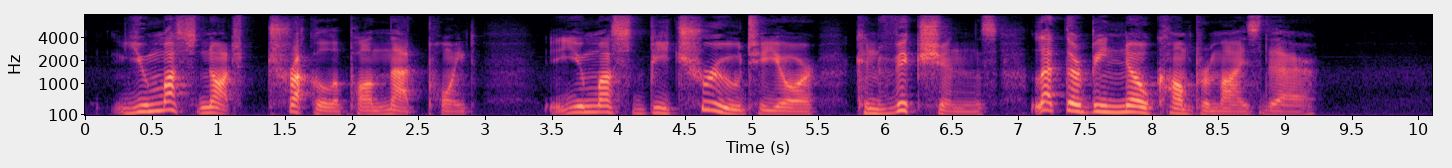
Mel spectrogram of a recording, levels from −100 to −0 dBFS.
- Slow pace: Yes, slow, 120 wpm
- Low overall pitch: Yes, low, 125 Hz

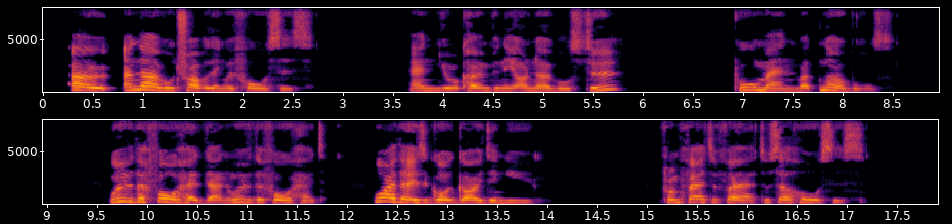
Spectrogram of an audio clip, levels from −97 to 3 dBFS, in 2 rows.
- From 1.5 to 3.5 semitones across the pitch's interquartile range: No, average, 5.1 semitones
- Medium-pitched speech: No, high, 225 Hz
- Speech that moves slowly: Yes, slow, 115 wpm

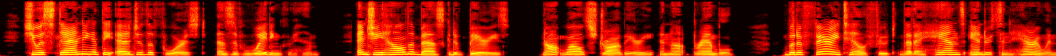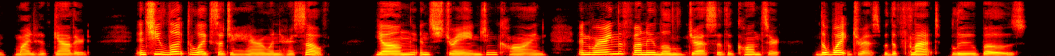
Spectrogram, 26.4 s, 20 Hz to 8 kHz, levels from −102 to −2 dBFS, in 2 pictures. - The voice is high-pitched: Yes, high, 225 Hz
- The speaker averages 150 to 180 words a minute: Yes, average, 160 wpm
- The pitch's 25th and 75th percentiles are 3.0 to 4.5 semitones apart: Yes, average, 3.7 semitones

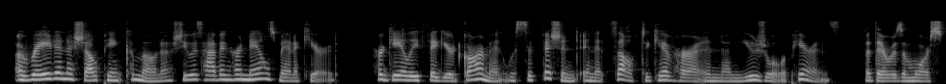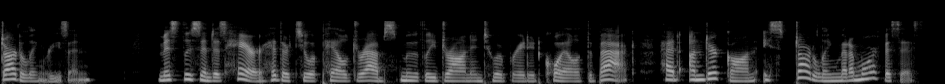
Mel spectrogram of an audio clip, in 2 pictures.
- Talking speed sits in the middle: Yes, average, 170 wpm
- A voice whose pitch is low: No, medium, 180 Hz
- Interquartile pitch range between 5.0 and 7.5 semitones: Yes, average, 5.3 semitones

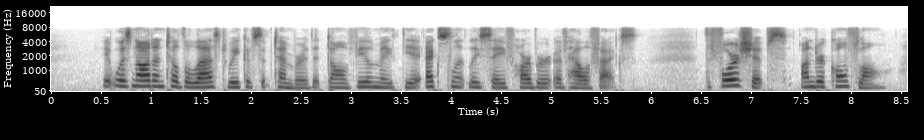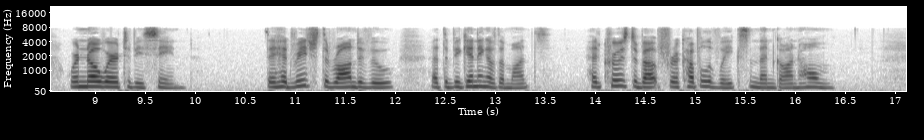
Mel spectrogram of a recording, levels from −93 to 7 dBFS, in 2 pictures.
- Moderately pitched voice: No, high, 215 Hz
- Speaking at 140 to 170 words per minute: No, average, 180 wpm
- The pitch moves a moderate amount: Yes, average, 3.1 semitones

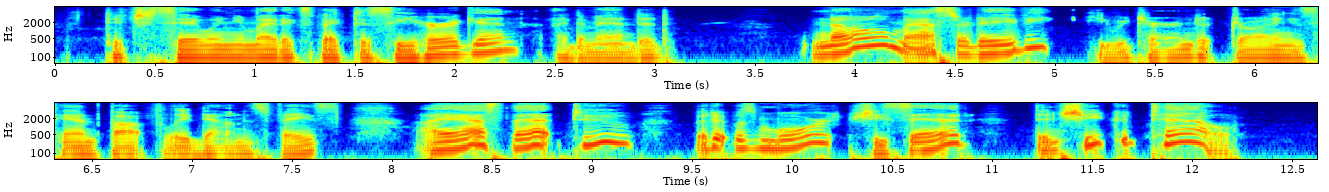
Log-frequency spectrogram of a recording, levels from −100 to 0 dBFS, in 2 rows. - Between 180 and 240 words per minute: Yes, average, 185 wpm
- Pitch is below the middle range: Yes, low, 115 Hz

